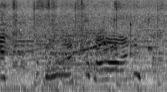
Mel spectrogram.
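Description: Cartoon dog voices making several short, strained whines and grunts that bend up and down in pitch, as the characters strain in a thumb war, over soundtrack music.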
